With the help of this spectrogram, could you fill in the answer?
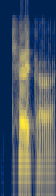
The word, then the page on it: taker: American English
